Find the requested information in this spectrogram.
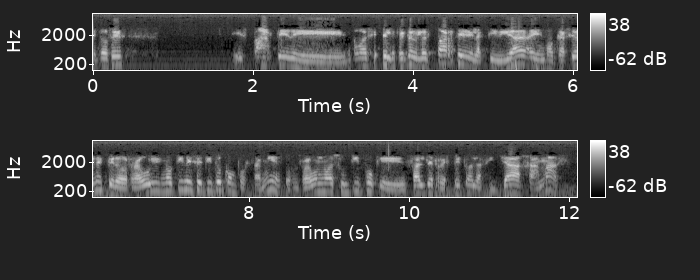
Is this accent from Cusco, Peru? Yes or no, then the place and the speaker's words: yes; Cusco, Peru; now in Lima, Peru; soy cusqueño de nacimiento, vivo en Lima hace 46 años, pero yo nací en Cusco.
